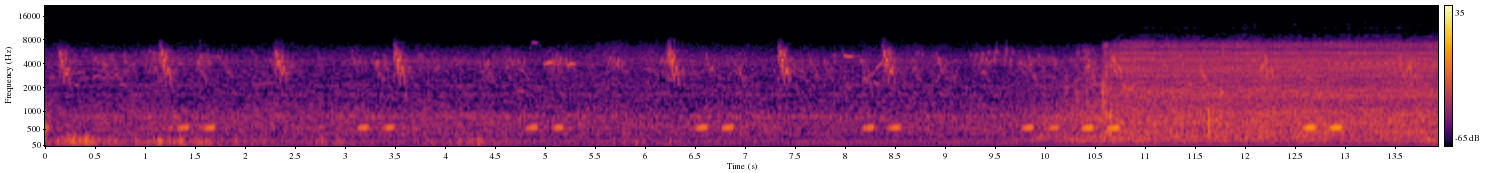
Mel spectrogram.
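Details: Morning song of a Eurasian hoopoe, captured on a Nikon Coolpix P1000: low, hollow hoots in pairs and triplets, repeated every second or so, with sharp high chirps from other birds; a loud hiss fills the final seconds.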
